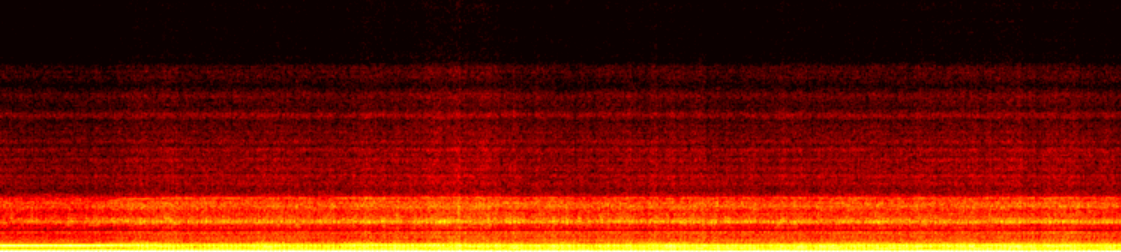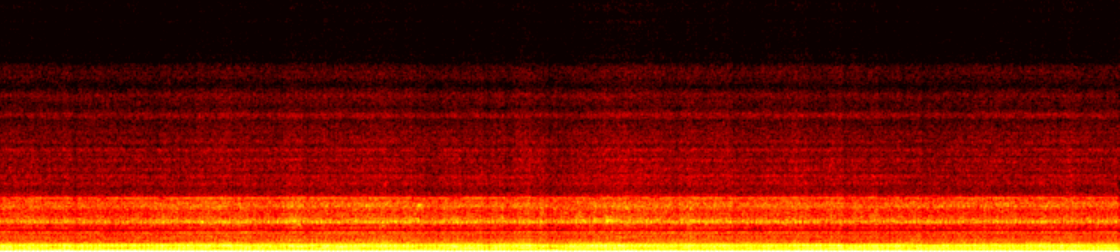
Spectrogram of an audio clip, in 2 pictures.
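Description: Single-engine Cessna's piston engine and propeller droning steadily in cruise flight. The engine note steps up slightly about two seconds in.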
